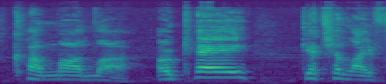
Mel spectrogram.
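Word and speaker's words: Kamala: He said, "Hey, Camila." She's like, "No, no, no, bro. Let me tell you. I wanted to tell you for a while. It's pronounced Camala."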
